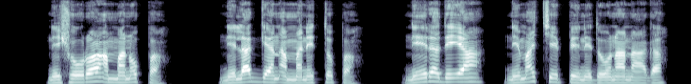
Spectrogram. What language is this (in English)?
Gofa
